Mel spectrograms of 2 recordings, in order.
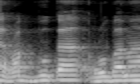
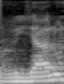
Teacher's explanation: جس طرح سے ربک، ربما اور رجال کی را کو پر اور باریک پڑھا جاتا ہے، یعنی ربک ربما کی را کو پر پڑھا جاتا ہے، رجال کی را کو باریک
